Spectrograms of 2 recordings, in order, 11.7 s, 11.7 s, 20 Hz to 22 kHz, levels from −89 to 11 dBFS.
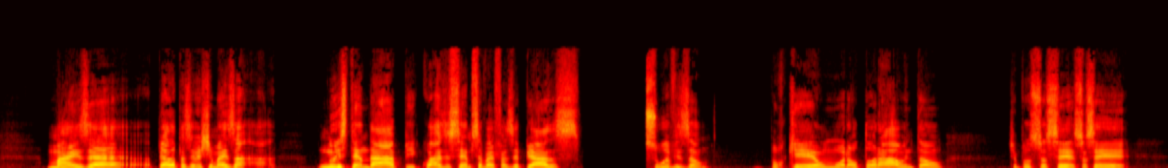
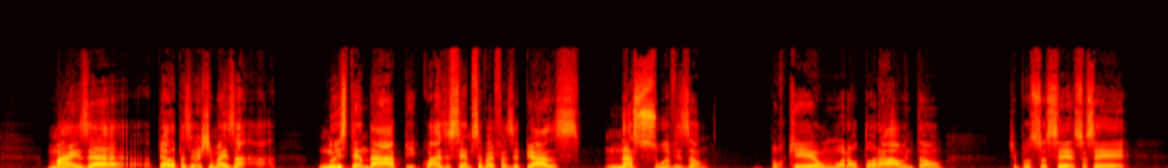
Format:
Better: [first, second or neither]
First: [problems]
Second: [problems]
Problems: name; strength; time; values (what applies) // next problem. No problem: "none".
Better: second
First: audio cutting out; at 6 s for 0.5 s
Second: none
